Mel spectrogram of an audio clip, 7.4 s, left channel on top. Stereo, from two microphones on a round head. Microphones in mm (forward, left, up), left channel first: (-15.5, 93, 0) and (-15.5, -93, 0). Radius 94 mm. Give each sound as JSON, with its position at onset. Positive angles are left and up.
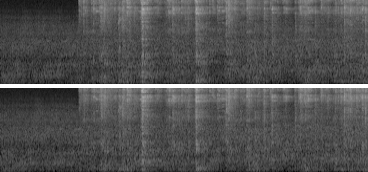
{"t": 1.6, "sound": "keys jangling", "side_deg": 15, "distance_m": 2.5}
